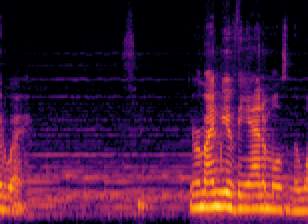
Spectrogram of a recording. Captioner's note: scoffing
